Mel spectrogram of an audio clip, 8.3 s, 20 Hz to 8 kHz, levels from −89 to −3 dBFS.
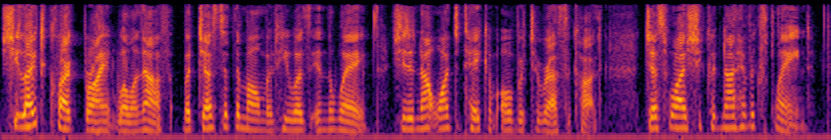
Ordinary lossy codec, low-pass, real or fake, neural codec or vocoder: MP3, 48 kbps; 7.2 kHz; real; none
